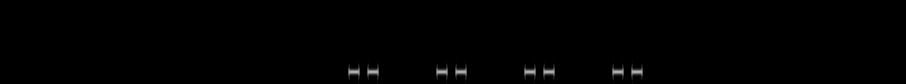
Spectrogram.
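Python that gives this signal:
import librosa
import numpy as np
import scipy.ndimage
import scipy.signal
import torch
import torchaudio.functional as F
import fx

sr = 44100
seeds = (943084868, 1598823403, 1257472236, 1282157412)

y = fx.beep_pattern(sr, wave='sine', hz=587.0, on_s=0.1, off_s=0.09, beeps=2, pause_s=0.59, groups=4, level_db=-20.5)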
